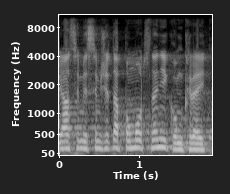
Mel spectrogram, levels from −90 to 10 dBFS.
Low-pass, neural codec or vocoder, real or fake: 9.9 kHz; none; real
